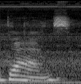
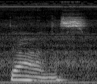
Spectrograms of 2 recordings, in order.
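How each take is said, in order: The two takes are said the same way.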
